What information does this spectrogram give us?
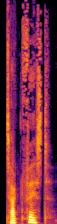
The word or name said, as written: taktfast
